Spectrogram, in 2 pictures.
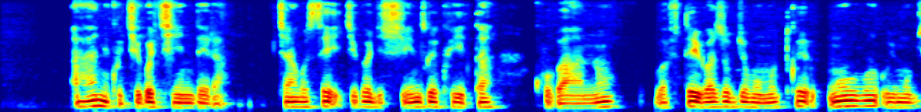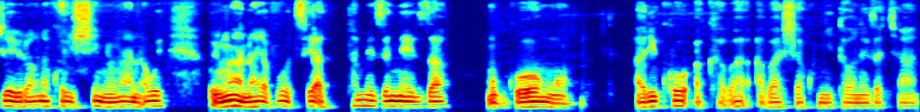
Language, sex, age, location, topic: Kinyarwanda, female, 36-49, Kigali, health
